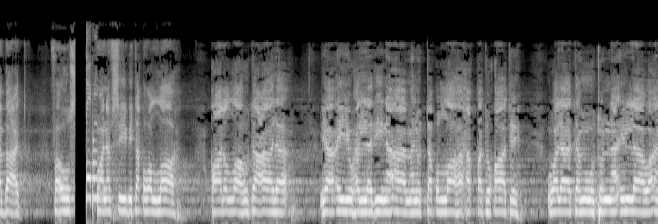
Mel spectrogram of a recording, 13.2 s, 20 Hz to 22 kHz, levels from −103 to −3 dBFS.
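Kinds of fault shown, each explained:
Playback stall: Sound cuts out from 1.49 to 1.73 s, likely because the player ran dry; the waveform shows a flat, silent gap of about 220 ms.
Catch-up at higher speed: From 1.73 to 1.95 s the backlog plays at double speed, pitch raised roughly ten semitones; spectrogram harmonics jump upward, waveform cycles compress.
Adaptive stream at a lower bitrate: From 3.94 s onward the treble turns thin; the spectrogram shows a hard ceiling near 11 kHz, suggesting a very low-bitrate HE-AAC stream.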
